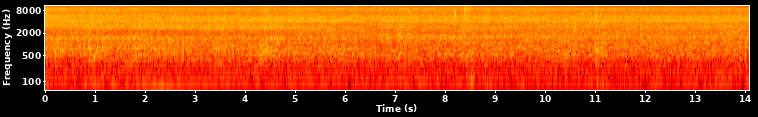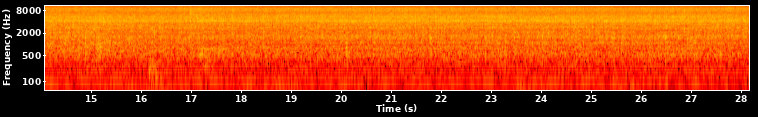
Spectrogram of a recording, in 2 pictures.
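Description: Beef seekh kebabs shallow-frying in oil in a karahi on a low flame, a steady sizzle, with a few light clicks of a fork against the pan.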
